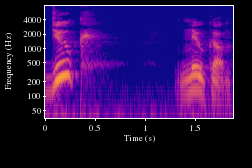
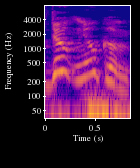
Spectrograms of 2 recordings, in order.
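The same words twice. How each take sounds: First: It is said in an imitation of Duke Nukem. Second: It is said in his normal voice.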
